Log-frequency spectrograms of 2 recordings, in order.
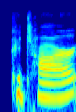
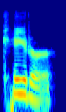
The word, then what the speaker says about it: Qatar: Israel the US and Qatar is it Qatar because I swear a reporter called it kater no it's qar and I always pronounce things wrong but I thought it was Qatar um but they've all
